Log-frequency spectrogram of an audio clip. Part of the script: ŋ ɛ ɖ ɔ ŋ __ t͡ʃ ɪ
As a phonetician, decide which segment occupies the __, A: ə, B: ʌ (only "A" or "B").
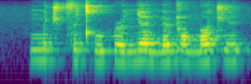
B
